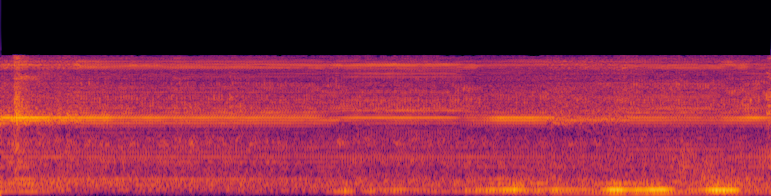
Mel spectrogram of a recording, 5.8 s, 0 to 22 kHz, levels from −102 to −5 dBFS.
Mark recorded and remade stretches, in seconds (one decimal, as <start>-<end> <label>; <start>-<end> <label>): 0.0-0.6 remade; 0.6-4.1 recorded; 4.1-4.7 remade; 4.7-5.8 recorded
